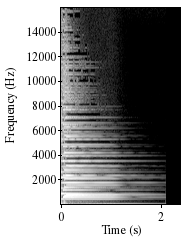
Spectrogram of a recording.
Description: A 7th Suspended 4th Sharp 5th A Guitar Open D, chord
